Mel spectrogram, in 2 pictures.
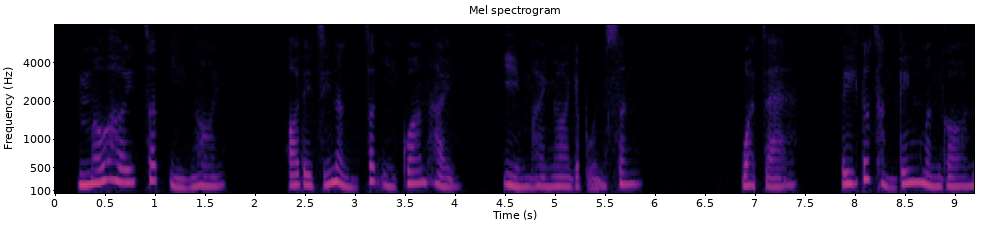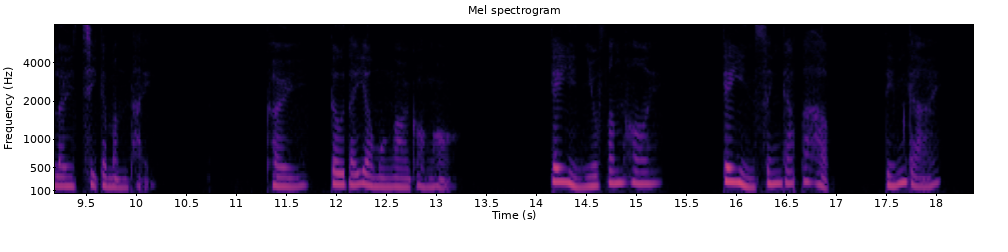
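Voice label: Cantonese Female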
